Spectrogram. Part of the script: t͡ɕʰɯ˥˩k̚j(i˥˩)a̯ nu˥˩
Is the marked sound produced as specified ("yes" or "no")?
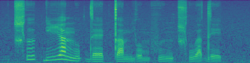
yes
